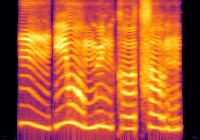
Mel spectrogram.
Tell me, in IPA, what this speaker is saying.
i˥˨ | j o˥˨ ʊ̯ m y˥˨ n k ɤ˨˦ t͡s ɤ̰˨˩ ŋ

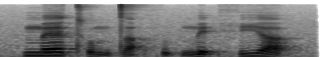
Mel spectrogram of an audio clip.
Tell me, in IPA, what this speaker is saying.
m ɛː˥˩ tʰ o˨˩ m t a˨˩ ʔ h u˨˩ ʔ m e˦˥ ʔ h i˥˩ a̯

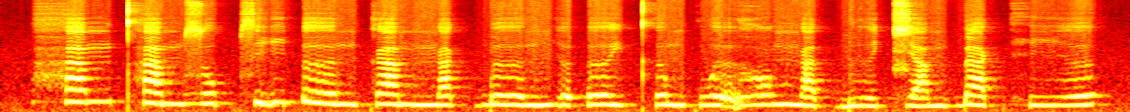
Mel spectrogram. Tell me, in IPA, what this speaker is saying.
h a˨˦ m t̪ʰ a˨˩ m z o˨˩ p̚ s ḭ˧˥ ʔ əː˨˩ n k a˨˩ m ŋ a˨˩ k̚ ɓ əː˨˩ ŋ ḭ˧˨ ə̯ ʔ əː˨˩ j t̪ʰ ə˨˩ m k w ə̰ː˧˨ ɣ ɔ˧ ŋ a˨˩ t̚ ɓ ɨ˨˩ ə̯ t͡ɕ a˨˦ m ɗ a˦˥ k̚ h i˨˦ ə̯

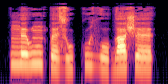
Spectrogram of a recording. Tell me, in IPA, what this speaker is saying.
ŋ ɛ˦ β ũ˦ p ɛ˨ z u˨ kʷ i˦ v o˨ ɡ a˦ ʃ ɛ˦

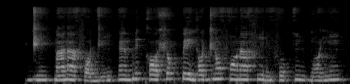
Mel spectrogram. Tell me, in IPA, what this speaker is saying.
d͡ʒ ĩ˨ k͡p ã˨˦ ɾ ã˧ f ɔ˨ d͡ʒ ĩ˨˦ | ɛ̃˧ b e˦ k ɔ˧ ʃ ɔ˦ k͡p e˦˨ j ɔ˧ d͡ʒ ɔ̃˦ f ɔ̃˦ ɾ ã˦ f i˦˨ ɾ ĩ˨˦ f o˧ k ĩ˦ ɡ͡b ɔ̃˧ j ĩ˦

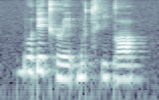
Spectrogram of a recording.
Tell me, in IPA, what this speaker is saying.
b o˥ ɗ e˥ kʰ ɹ e˩ ɓ u˩ t͡sʰ i˩ ɡ ɒ˩

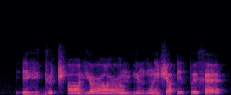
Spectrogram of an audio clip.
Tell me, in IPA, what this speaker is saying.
ʔ i vʲ ə ɡʲ u t͡ʃʼ ɑ̃ vʲ u ʕ ɔ̃ ʕ ũ bʲ ɔ̃ ɡʷ ĩ ʃ ʌ ʔ i p ɪ x ɛ

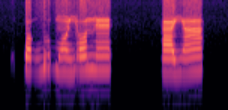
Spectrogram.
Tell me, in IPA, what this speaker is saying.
k͡p ɔ˨ ɡ͡b u˧ b ɔ̃˨ j ɔ˨˦ n ɛ̃˧ | a˨ j ã˨˦

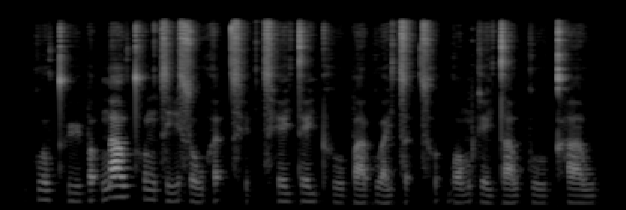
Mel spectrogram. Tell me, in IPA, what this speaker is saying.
kʷ ɐ˥ w t̪ʰ yː˨ p ɐ˧ p̚ n̪ aː˥ w t̪ʰ ʊ˧ ŋ t͡s iː˨˥ s o˨˧ w h ɐ˥ t̚ t͡sʰ ɪ˨ k̚ t͡sʰ e˧ j t̪ e˧ j pʰ uː˨ p aː˨˥ kʷ aː˨˥ j t͡s ɐ˨ t̚ t͡sʰ ʊ˧ k̚ w ɔː˨˥ m k e˨ j t̪ aː˨˥ w k uː˨˧ kʰ aː˧ w

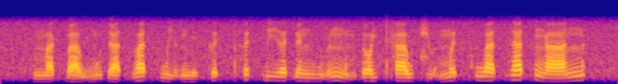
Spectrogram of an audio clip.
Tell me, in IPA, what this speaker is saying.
m a˨˩ k̚ ɓ a˧˩ w m ṵ˧˨ ɗ a˨˩ t̚ v a˦˥ t̚ k w ḭ˧˨ ə̯ ŋ e̤˨˩ k ə˦˥ t̚ t̪ʰ ə˦˥ t̚ ɓ i˧ ə̯ ɗ ə˧ n v ṵ˧˥ ə̯ ŋ ə̰˧˨ m ɗ ɔ˧ j t̪ʰ a˧ w t͡ɕ ṵ˧˨ ə̯ m ə˦˥ t̚ k w a˦˥ t̚ z a˦˥ t̚ ŋ a˨˦ n

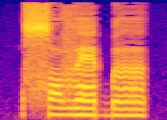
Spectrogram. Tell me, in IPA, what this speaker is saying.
sˤ ʏ˧ v ɛ˧ ɓ ə˧

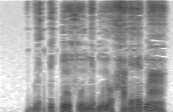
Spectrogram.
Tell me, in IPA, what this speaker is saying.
b e˨ k͡p i˧ k͡p ũ˧ f ũ˨ n e˨ b ũ˧ ɾ o˨ h a˨ ɾ e˨˦ ɾ e˦ b ã˦˨

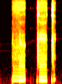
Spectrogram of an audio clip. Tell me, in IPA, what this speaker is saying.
l ə kː ɛ k

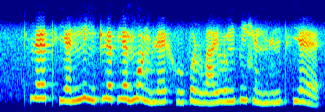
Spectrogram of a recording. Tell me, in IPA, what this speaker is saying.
t̪ʰ ɥ ɛ˥ t̪ʰ j ɛ˧˥ n n̪ i˥˧ ŋ t̪ ɥ ɛ˥˧ p j ɛ˥˧ m ɑ˥˩ ŋ l ɥ ɛ˧˥ x u˧˥ p ɤ˧ ɻ w a˧˥ ɪ̯ l ʊ˥ ŋ p i˥ ɕ ɥ ɛ˨ n m y˧˥ n pʰ j ɛ˥˩

